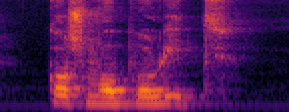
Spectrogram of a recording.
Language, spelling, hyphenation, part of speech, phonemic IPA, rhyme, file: Dutch, kosmopoliet, kos‧mo‧po‧liet, noun, /ˌkɔs.moː.poːˈlit/, -it, Nl-kosmopoliet.ogg
- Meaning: cosmopolite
